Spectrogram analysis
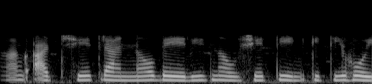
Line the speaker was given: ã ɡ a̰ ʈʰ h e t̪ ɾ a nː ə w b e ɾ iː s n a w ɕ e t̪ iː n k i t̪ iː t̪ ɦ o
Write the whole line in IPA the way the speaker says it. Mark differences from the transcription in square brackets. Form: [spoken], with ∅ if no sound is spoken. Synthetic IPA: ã ɡ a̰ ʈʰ [ɕ] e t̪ ɾ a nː ə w b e ɾ iː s n [ə] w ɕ e t̪ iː n k i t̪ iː [∅] ɦ o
